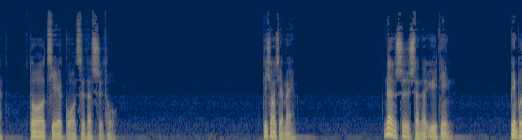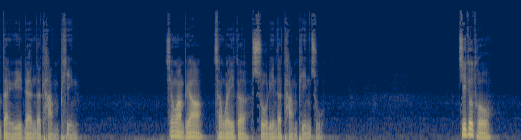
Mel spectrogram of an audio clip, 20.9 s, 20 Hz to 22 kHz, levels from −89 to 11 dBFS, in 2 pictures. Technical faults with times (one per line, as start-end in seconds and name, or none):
19.76 underrun with held sample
